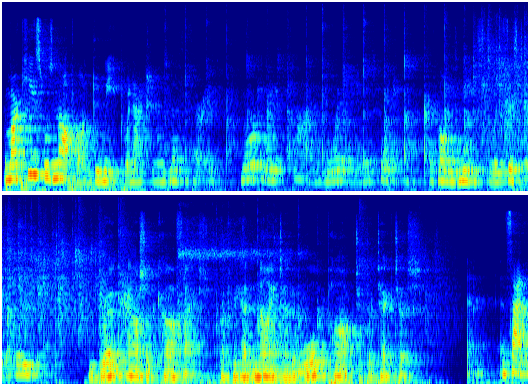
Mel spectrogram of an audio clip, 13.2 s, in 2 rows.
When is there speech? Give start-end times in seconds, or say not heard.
0.0-13.1.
